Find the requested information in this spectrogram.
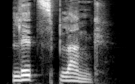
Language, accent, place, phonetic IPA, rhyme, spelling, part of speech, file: German, Germany, Berlin, [ˌblɪt͡sˈblaŋk], -aŋk, blitzblank, adjective, De-blitzblank.ogg
- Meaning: shiny, spick and span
